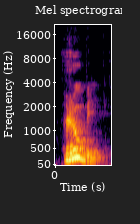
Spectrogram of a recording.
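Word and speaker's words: рубль: Notice the soft sign at the end, which tells us that the L before is soft, meaning it's pronounced more at the front of the mouth, like an L sound, ruble, as opposed to football.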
